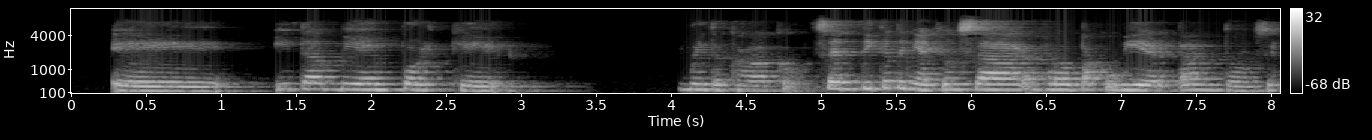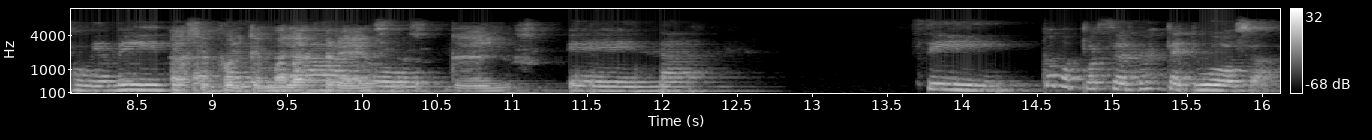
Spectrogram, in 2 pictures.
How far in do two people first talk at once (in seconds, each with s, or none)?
8.7 s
